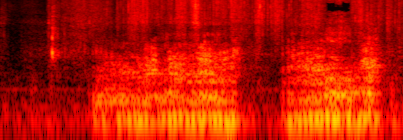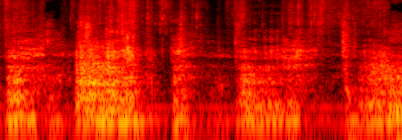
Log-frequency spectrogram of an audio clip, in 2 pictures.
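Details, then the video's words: Dogs growling during play, recorded as desensitization sound material: rough, rumbling growls in long bursts of one to two seconds with brief pauses, mostly low and gravelly, with occasional sharper snarly accents. "Dog Play Growling"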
